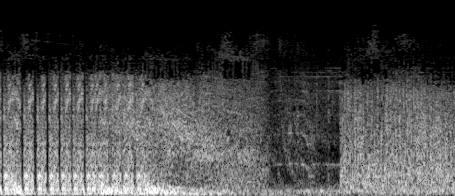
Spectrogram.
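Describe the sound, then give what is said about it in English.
Sci-fi sound effects of starfighter laser fire and an exploding enemy craft in a space battle: a rapid stutter of sharp repeated pulses runs into a loud, dense roaring blast that slowly thins out. “The skip detonated, hiding Mara's X-Wing from sight for a moment. And Luke fired a laser stutter burst at the starboard skip's underside.”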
